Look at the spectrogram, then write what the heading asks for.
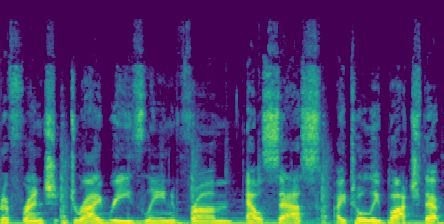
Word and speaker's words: Alsace: I tried out a French dry Riesling from Alsace. I totally botched that pronunciation during the actual episode, so had to correct it here.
